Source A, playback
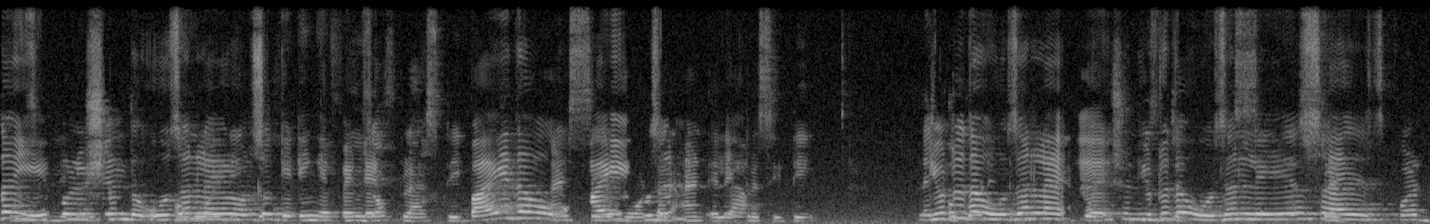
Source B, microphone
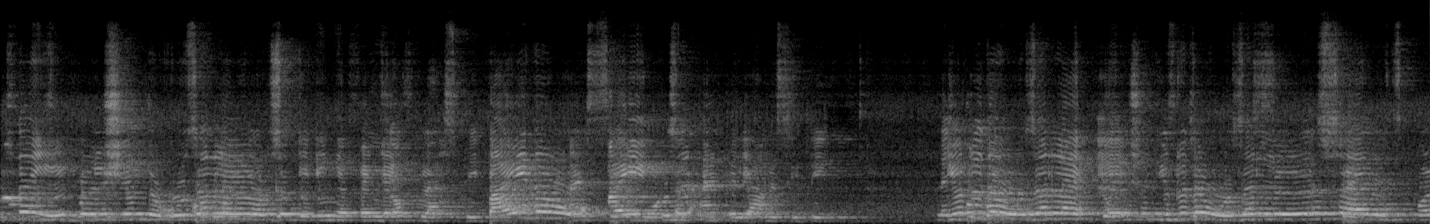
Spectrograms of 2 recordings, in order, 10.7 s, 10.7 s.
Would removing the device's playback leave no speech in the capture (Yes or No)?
Yes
